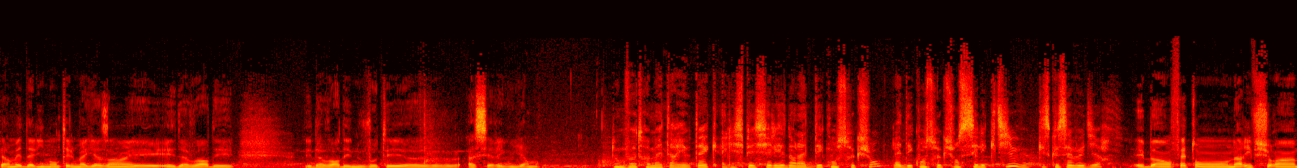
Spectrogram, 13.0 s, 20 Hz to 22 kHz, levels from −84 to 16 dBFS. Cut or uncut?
uncut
